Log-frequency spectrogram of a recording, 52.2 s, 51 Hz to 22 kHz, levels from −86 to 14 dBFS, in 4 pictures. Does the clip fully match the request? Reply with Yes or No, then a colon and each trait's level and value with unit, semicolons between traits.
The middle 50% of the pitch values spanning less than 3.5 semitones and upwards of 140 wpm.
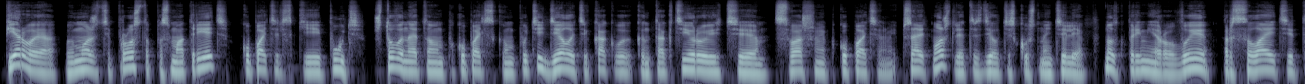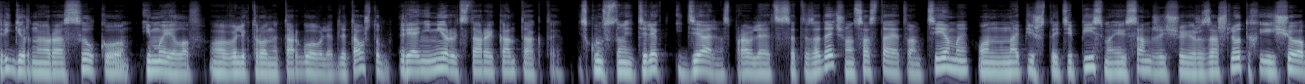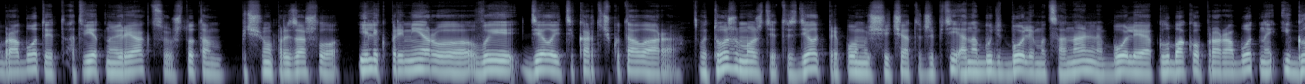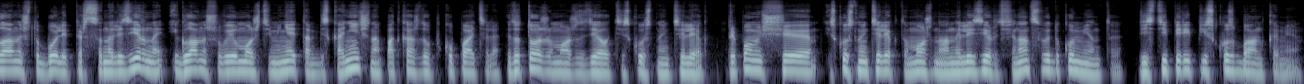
Yes: narrow, 2.6 semitones; average, 155 wpm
